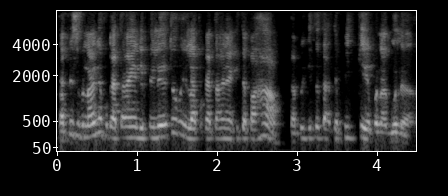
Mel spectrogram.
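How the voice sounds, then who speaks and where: Man on a panel, relaxed and talkative, voice sits a bit high. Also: very fast, breathy edge, low-quality recording. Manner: casual and chatty, drops in English words. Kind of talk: panel discussion.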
